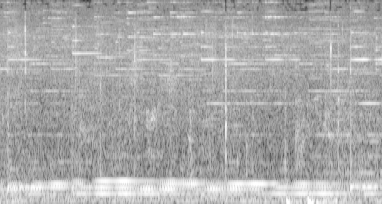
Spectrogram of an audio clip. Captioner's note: whispering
